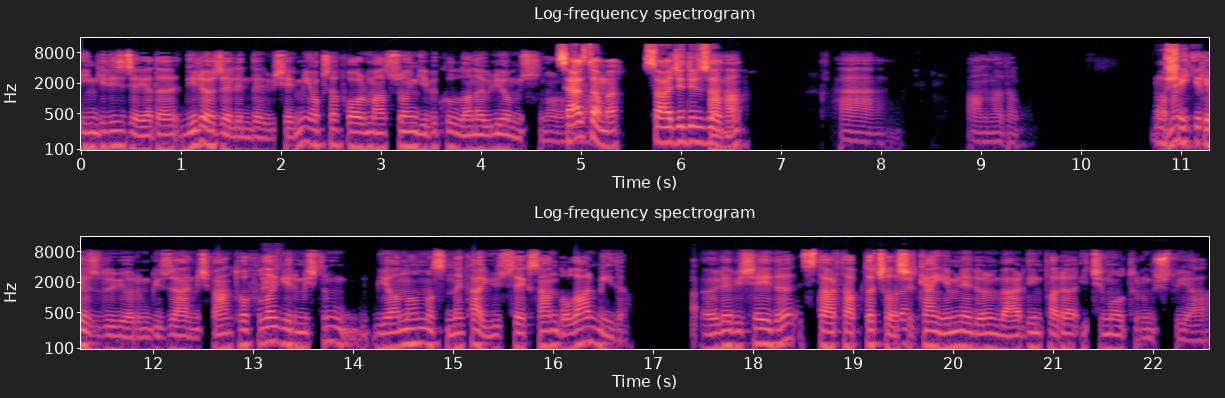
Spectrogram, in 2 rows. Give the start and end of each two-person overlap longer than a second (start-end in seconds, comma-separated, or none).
none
